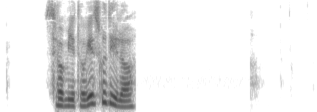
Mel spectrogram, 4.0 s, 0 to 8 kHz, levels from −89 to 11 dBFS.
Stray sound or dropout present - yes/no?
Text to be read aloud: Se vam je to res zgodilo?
no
